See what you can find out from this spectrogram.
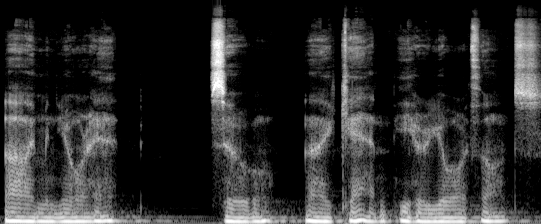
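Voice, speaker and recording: A man playing an ancient, evil primordial being in a slow audio roleplay, speaking deliberately in a smug, menacing, condescending way with a husky, breathy voice. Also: very deep voice, little pitch movement, narrow, tinny audio, exaggerated voice. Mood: condescending, amused.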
